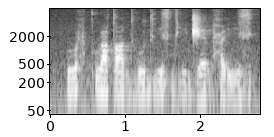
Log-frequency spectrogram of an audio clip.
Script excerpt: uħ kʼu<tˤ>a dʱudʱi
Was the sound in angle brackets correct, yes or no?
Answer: yes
